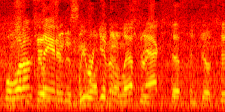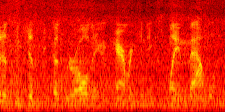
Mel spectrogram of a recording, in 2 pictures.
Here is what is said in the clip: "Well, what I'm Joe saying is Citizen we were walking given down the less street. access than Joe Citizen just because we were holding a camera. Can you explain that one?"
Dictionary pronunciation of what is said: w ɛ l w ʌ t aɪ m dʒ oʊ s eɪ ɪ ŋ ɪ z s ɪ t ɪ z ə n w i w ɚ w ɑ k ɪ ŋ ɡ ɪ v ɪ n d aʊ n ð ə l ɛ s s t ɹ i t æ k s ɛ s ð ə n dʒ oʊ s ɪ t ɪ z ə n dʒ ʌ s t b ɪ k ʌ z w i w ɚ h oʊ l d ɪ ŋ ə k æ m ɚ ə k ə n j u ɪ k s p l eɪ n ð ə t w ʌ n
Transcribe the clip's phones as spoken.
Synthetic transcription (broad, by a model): w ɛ l w ʌ t aɪ m s eɪ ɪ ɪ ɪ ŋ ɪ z w i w w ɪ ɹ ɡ ɪ v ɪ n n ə l ɛ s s æ k s ɛ s ð ə n dʒ oʊ s ɪ t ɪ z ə n dʒ ʌ s b ɪ k ʌ z w i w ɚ h oʊ l d ɪ ŋ ə k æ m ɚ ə k ə n j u ɪ k s p l eɪ n ð ə t w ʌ n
